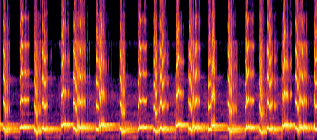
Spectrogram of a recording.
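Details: Continuous bright chatter of yellow-vented bulbuls, a lure sound for attracting wild birds to trappers: short whistled notes repeated several times a second, alternating pitch, punctuated by sharp clicks.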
